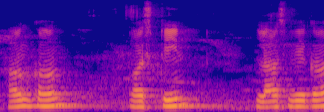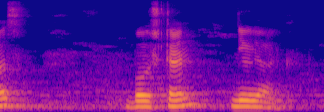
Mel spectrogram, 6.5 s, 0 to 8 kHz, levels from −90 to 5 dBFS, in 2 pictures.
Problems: constant background noise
